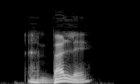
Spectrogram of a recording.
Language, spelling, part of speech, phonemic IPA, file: French, ballet, noun, /ba.lɛ/, Fr-ballet.ogg
- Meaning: ballet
